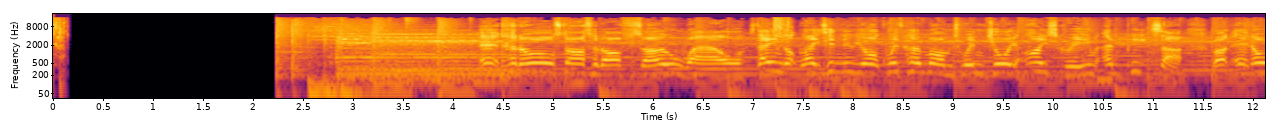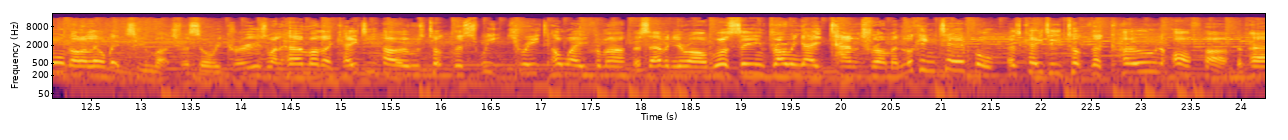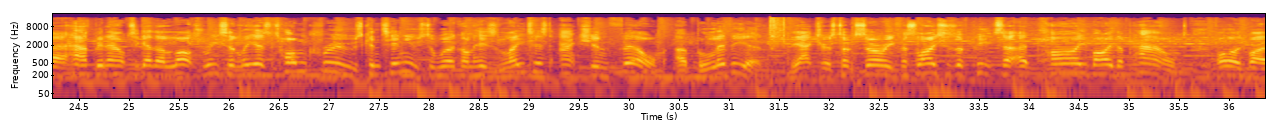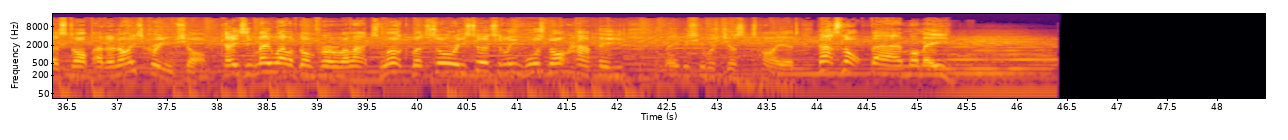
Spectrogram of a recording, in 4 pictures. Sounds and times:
Music: 2.2 - 46.4
Speech: 4.2 - 45.4.

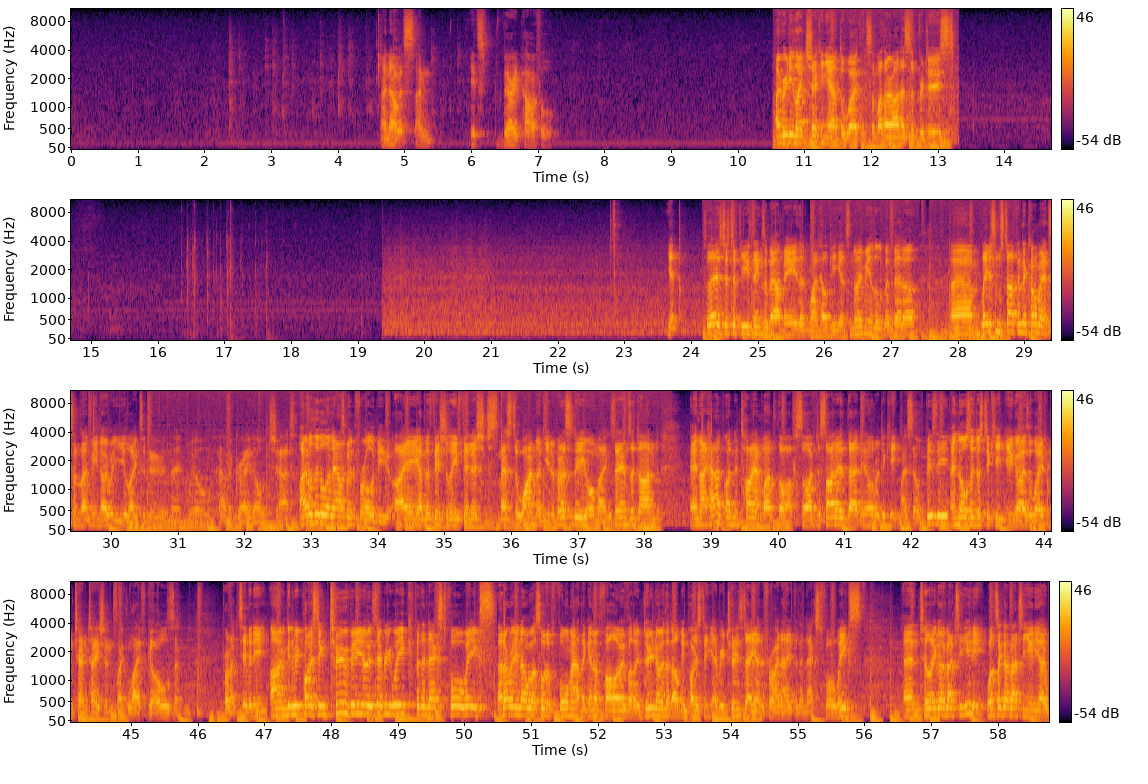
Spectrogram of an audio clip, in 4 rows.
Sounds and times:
Computer keyboard: 2.4 - 4.6, 16.3 - 17.8.

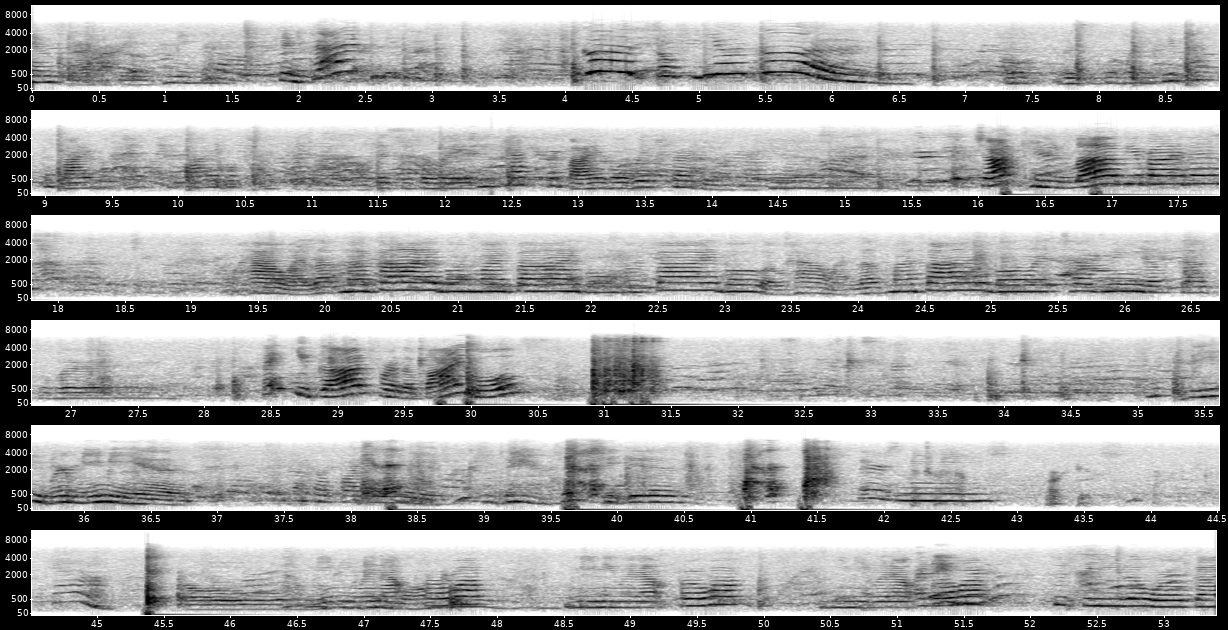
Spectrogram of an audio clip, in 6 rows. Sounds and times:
Child speech, kid speaking: 3.8 - 7.6, 8.5 - 16.0, 25.4 - 26.5, 31.5 - 40.2, 44.6 - 45.1, 45.8 - 47.8, 49.9 - 53.2.

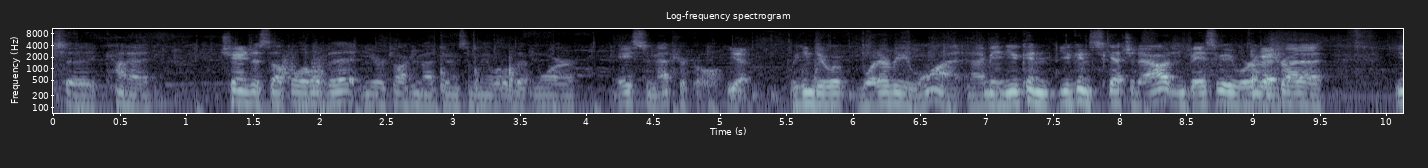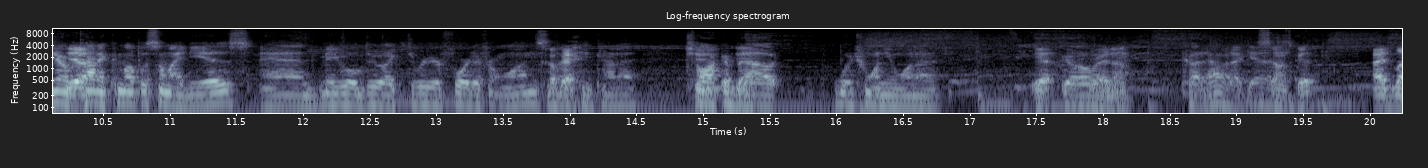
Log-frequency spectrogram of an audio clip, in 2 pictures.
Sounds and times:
Speech: 0.0 - 16.8, 17.4 - 20.2
Music: 0.0 - 20.2.

